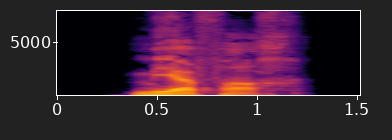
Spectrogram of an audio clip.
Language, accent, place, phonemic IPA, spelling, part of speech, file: German, Germany, Berlin, /ˈmeːɐ̯fax/, mehrfach, adjective, De-mehrfach.ogg
- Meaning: several, multiple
